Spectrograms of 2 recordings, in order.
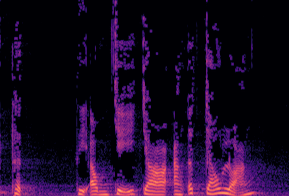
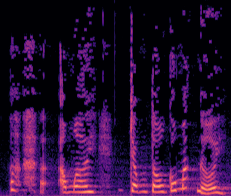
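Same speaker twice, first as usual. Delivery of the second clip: very high, horrified cry; terrified scream; 9 semitones higher than usual. A narrator's reading. Wife finding human eyes in soup, terrified scream. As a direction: shriek to the husband in terror. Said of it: "hét lên".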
